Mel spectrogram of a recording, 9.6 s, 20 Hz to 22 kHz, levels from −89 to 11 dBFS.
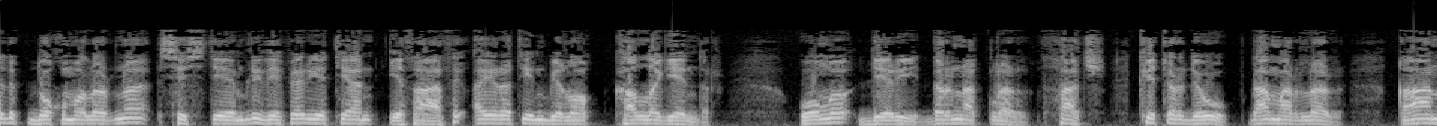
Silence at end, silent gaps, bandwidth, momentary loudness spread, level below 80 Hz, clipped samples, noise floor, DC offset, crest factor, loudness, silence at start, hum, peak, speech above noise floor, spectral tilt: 0 s; none; 8.6 kHz; 6 LU; -38 dBFS; under 0.1%; -43 dBFS; under 0.1%; 12 dB; -13 LUFS; 0 s; none; 0 dBFS; 31 dB; -6.5 dB/octave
